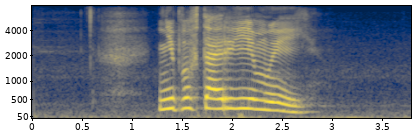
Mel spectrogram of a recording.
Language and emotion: Russian, positive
